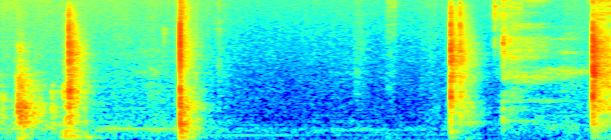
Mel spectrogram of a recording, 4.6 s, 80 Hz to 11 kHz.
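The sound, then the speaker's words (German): An eight-sided die and a smaller six-sided die, rolled by a game master against a player during a game, clatter and knock against a hard tabletop in several short, sharp bursts with a quiet pause in the middle, landing on 4 and 2. The sound is fairly loud, with no voices. “Offenbar würfelt der Spielleiter gegen den Spieler.”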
